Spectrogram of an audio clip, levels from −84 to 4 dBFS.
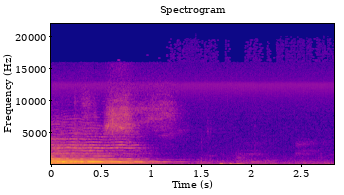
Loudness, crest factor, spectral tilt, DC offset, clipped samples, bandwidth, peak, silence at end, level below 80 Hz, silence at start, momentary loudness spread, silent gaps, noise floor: -20 LUFS; 16 dB; -4.5 dB/octave; under 0.1%; under 0.1%; 18 kHz; -6 dBFS; 0.6 s; -48 dBFS; 0 s; 26 LU; none; -46 dBFS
